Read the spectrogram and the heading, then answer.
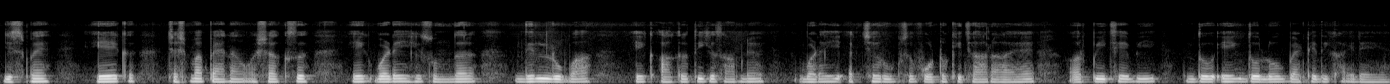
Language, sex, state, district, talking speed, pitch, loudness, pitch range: Hindi, male, Bihar, Kishanganj, 150 wpm, 125 Hz, -17 LUFS, 120-130 Hz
